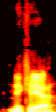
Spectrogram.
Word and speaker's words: Nikea: I think the emphasis would be on the first syllable though, because Greek it's Okeanos, so Nikea makes sense.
